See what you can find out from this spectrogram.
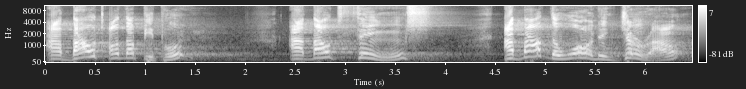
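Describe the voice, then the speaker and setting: A man preaching a sermon, emphatic and repetitive, at times breaking into shouts. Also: very high voice, creaky. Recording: long reverb of a large hall.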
